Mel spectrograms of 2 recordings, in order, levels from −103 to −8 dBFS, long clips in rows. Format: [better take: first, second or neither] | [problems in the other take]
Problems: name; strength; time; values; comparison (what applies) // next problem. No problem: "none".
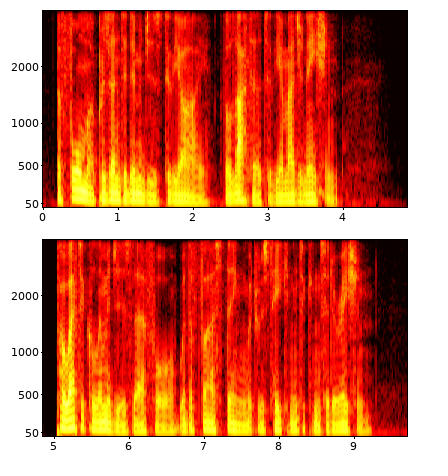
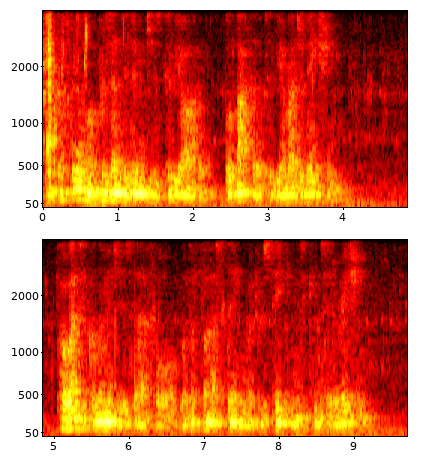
first | background sound (Bathtub (filling or washing)); 15 dB below the speech // room echo; dies away in 0.6 s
